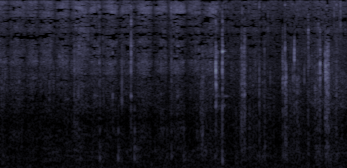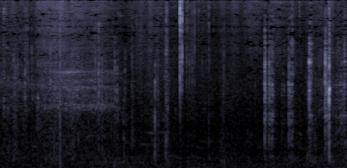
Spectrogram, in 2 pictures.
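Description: Hands packing and smoothing damp luting sand around the mould of a thermite rail weld: soft rubbing and scraping, with scattered sharp clicks that come thicker near the end.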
